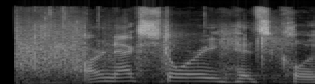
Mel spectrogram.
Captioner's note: audience clapping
